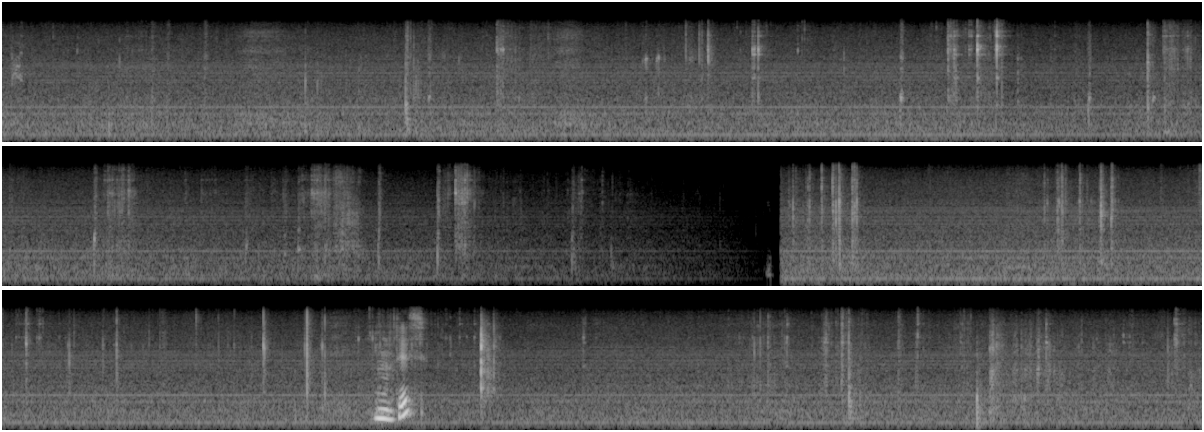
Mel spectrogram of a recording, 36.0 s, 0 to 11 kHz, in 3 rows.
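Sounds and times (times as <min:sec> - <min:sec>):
squirrel gnawing in plastic bowl: 0:19.8 - 0:20.6, 0:22.2 - 0:29.0, 0:31.2 - 0:36.0.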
